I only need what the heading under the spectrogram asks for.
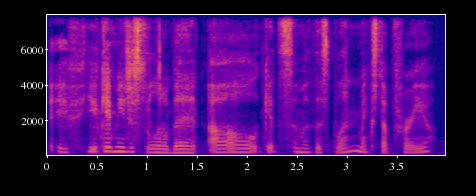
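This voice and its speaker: A woman playing a polite, shy owl shopkeeper in a romantic roleplay audio drama, speaking gently and hesitantly. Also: medium pitch, fairly even intonation, normal speed, vocal fry, faint music behind. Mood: shy, warm.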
